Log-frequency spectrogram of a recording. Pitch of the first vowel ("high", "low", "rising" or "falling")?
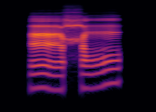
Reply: low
